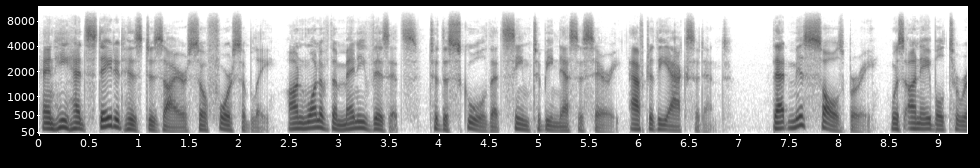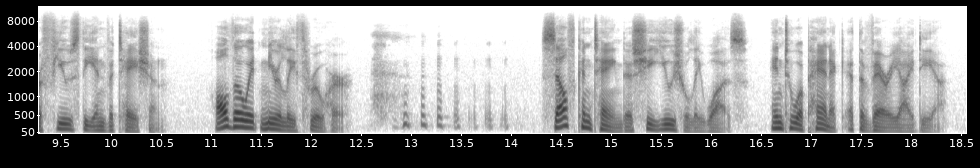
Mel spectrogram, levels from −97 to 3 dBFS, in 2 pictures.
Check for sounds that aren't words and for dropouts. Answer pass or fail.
fail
